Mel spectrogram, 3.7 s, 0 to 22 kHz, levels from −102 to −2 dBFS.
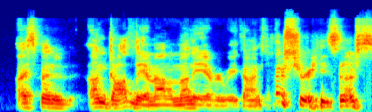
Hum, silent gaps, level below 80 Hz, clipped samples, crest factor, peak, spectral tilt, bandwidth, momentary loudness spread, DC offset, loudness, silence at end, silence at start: none; none; -56 dBFS; under 0.1%; 14 dB; 0 dBFS; -3 dB/octave; 13 kHz; 8 LU; under 0.1%; -14 LUFS; 0 s; 0.15 s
